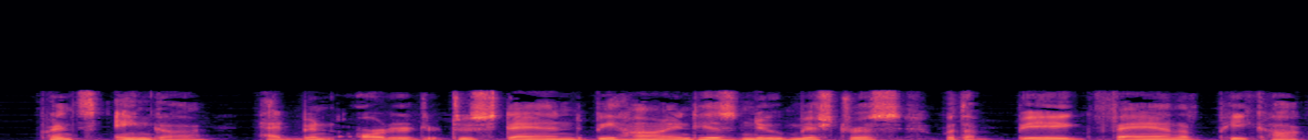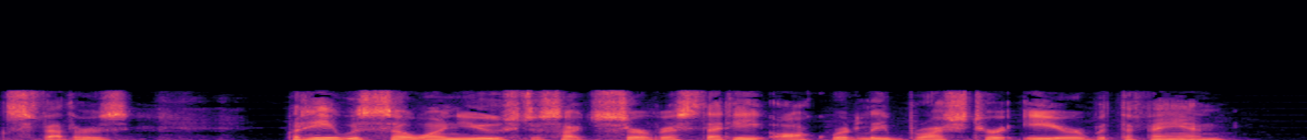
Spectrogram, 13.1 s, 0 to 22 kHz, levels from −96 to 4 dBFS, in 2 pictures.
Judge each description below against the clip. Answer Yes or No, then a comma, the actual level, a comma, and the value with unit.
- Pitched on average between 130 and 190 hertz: No, low, 110 Hz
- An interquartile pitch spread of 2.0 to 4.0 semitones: No, average, 4.5 semitones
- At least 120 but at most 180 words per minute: Yes, average, 160 wpm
